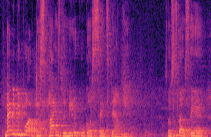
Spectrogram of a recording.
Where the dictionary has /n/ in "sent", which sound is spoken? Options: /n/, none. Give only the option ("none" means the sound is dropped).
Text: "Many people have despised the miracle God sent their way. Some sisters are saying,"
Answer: /n/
